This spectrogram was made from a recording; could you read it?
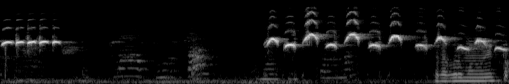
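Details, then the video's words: Asian pied starling in full voice imitating human voices: a quick run of five clear repeated notes, a quiet pause, then a series of loud, rounded, voice-like syllables with strong overtones, ending in a lower buzzy note. "Jalak suren gacor Unik meniru suara orang"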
